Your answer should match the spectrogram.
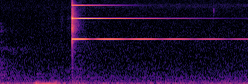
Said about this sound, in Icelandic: Hlustum. Það róan mig að að klingja bjöllunni.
